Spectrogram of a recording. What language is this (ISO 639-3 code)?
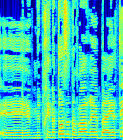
heb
